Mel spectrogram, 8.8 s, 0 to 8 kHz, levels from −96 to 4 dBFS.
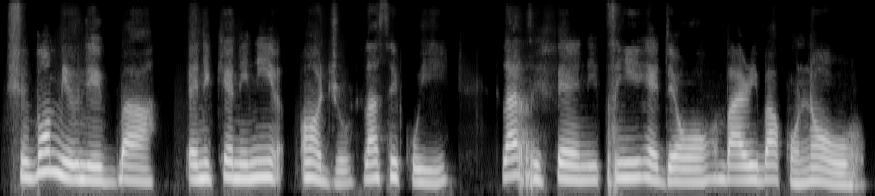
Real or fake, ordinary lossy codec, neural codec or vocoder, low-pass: fake; none; codec, 16 kHz, 1 kbps, X-Codec, WavLM features, trained on Multilingual LibriSpeech; none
